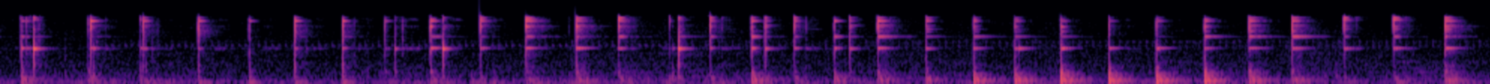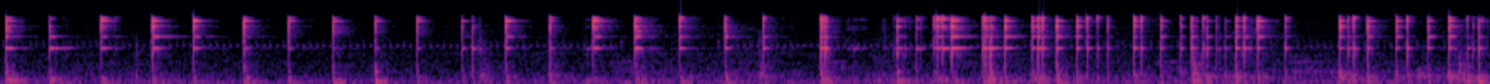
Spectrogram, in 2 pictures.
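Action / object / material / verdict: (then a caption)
tap / thick glass beer mug / glass / none. Long matte nails tap the thick glass handle and body of a clear glass beer mug lying on its side. A steady run of sharp, bright clinks with very short ring gives way to a faster, denser flurry of taps near the end.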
